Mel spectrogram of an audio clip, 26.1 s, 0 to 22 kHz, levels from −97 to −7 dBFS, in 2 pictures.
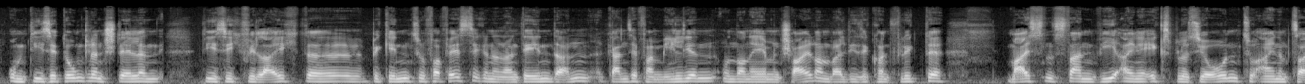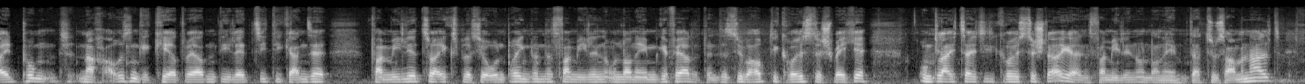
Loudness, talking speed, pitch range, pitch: -25 LUFS, 140 wpm, 115-140 Hz, 130 Hz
